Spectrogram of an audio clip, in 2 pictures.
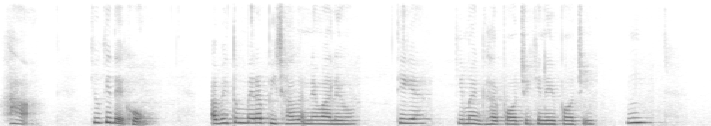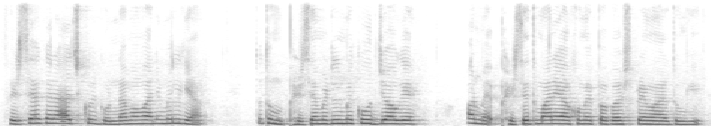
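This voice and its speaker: Teasing young woman, mellow voice. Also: on the high side, steady tone, fairly quick. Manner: teasing, chatty and playful. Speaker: voice actor in a romance roleplay. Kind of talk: ASMR roleplay, talking to a silent listener.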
